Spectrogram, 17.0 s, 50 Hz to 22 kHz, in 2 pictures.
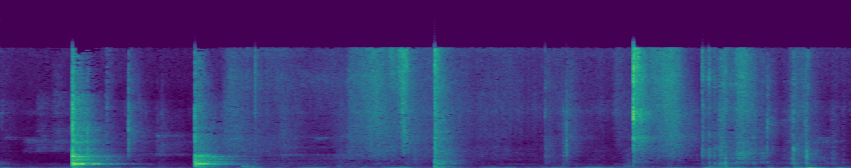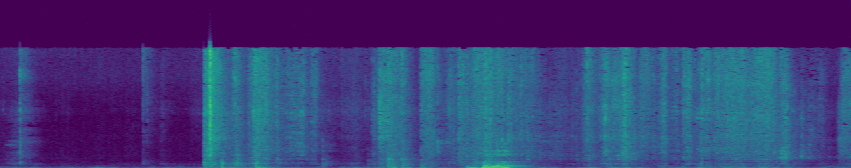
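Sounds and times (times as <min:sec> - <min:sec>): plastic food bag rustling: 0:12.2 - 0:17.0.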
